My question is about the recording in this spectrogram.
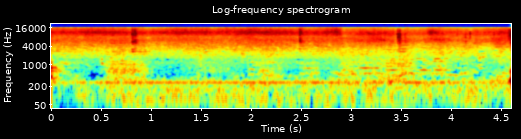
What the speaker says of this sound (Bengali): তো আমি এখন নুন হলুদ দিয়ে ভালো করে মিশিয়ে ভেজে নেব।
